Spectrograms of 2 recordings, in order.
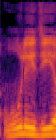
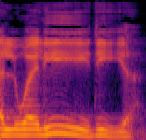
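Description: First: وليدية as wulaydiya, u then ay; وليدية as wu-lay-di-ya; rejected variant. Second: الوليدية as al-walīdiyya, long drawn ī; slow الوليدية, wa-līī-diy-ya; preferred variant. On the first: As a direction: say وليدية with u on the waw and a diphthong ay. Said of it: "يقولون ليس هناك وليدية". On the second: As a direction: say الوليدية slowly, stretching the lī. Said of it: "وإنما المصدر فيه". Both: Shown as a demonstration.

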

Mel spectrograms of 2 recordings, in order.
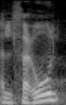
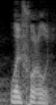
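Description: First: الفعول as al-faʕūl, a after f; الفعول opened to fa-ʕūl; fatha form. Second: والفعول as wal-fuʕūl, u after f; والفعول rounded to fu-ʕūl; damma form. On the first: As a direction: say الفعول with an open a on the fa. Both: Shown as a demonstration. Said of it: "بالضم، يعني يجوز فيه".

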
